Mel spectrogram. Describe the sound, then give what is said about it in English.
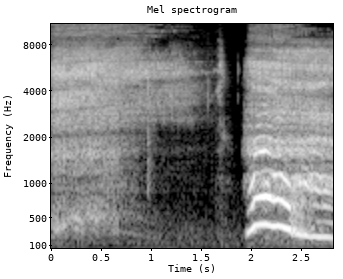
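A deep breath is drawn in with a soft, airy hiss. It is followed by a louder voiced exhale that sounds like a sigh. “Take a deep breath.”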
